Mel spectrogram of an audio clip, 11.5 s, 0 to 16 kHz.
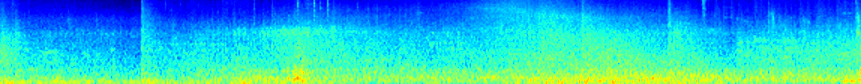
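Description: Zeroing artillery shells burst around an immobilized T-34 in Company of Heroes 2, heavy rumbling explosions rolling continuously over a noisy battlefield din with a few sharper impacts.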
